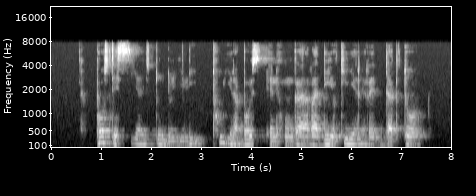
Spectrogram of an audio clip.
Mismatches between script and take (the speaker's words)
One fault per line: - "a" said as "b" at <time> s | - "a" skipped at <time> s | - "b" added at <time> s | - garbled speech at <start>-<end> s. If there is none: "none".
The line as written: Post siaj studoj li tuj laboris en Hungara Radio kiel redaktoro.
none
